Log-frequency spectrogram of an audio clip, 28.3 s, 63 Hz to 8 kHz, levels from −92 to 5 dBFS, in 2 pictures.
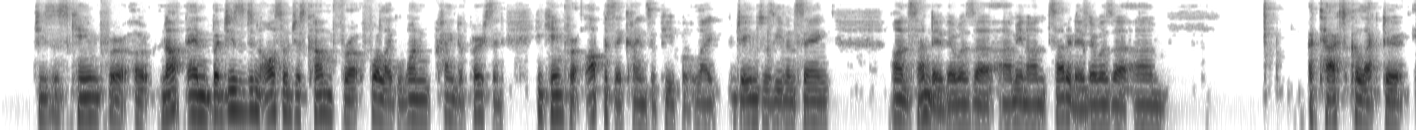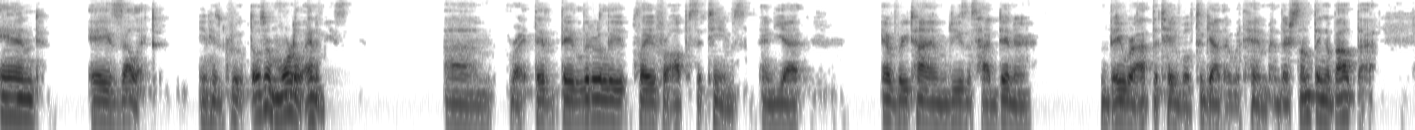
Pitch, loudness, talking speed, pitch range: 95 Hz, -22 LUFS, 180 wpm, 85-115 Hz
